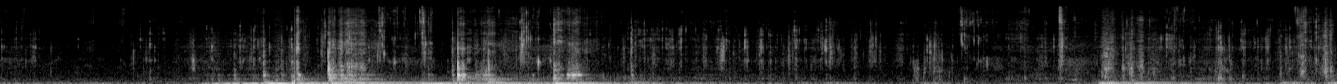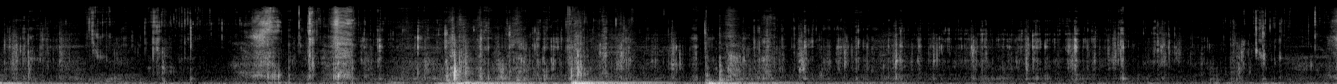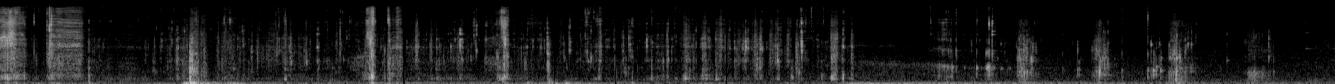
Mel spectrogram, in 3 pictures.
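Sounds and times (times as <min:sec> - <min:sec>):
close chewing with mouth smacks: 0:00.0 - 0:39.6
heavy low thumps: 0:02.5 - 0:07.9.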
